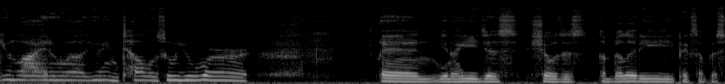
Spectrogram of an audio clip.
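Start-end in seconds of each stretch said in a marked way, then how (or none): 0.0-2.5 betrayed family. Retold or imitated.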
